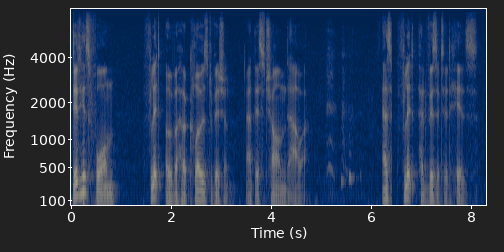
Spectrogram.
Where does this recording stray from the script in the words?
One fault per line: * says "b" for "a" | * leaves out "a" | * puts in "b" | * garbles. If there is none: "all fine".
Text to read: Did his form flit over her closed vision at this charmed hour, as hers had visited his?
* says "flit" for "hers"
